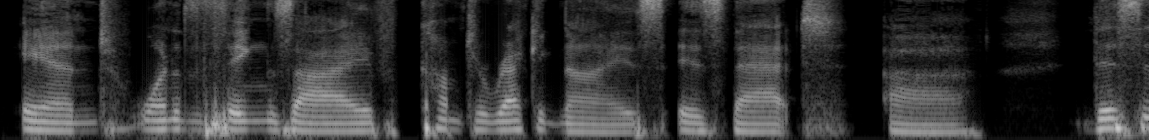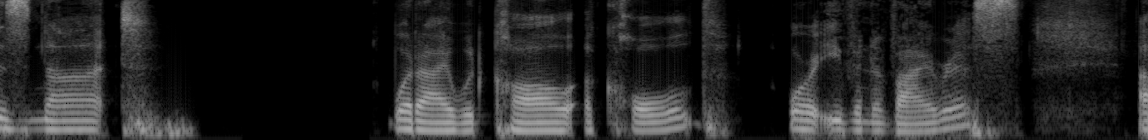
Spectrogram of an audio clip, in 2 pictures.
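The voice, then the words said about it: Lower-pitched voice, recovering from illness. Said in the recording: “my voice is a little lower than usual. I am getting over a 24-hour something or other.”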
